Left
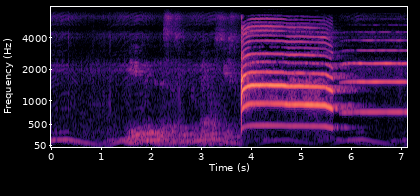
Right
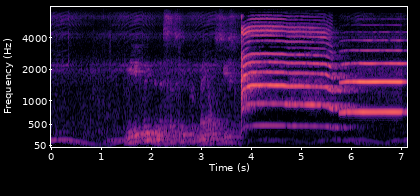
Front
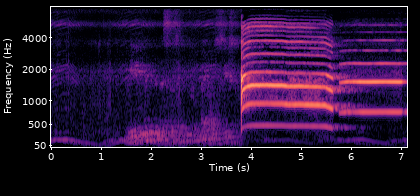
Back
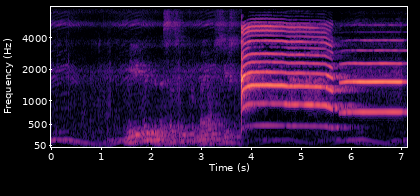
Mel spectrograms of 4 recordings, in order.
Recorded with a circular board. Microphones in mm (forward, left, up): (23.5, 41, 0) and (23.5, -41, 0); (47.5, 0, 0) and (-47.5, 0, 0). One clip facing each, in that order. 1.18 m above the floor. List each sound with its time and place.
1.4 s a man speaking: 155° right, 5.5 m
3.8 s a scream: 55° left, 0.6 m
5.8 s a trumpet: 90° right, 1.3 m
